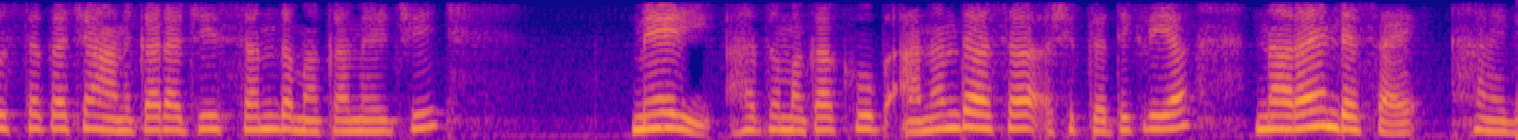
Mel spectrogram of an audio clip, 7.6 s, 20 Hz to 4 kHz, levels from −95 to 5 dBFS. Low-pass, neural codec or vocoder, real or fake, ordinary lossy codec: 3.6 kHz; codec, 16 kHz in and 24 kHz out, 1 kbps, XY-Tokenizer; fake; none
